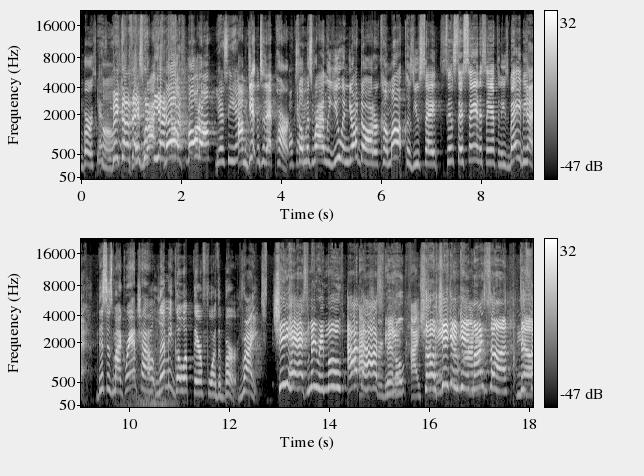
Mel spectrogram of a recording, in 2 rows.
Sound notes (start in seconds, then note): 1.8 yelling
